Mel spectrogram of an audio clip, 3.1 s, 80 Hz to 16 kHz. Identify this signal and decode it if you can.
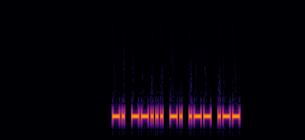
Morse code, heard as a keyed tone, about 50 wpm, 700 Hz. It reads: N7NWW
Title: USA Call Signs - 5 Characters - 6x Character Spacing - 50wpm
